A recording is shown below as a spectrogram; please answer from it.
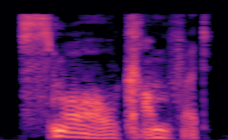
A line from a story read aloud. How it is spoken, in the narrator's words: snarled Kingsley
